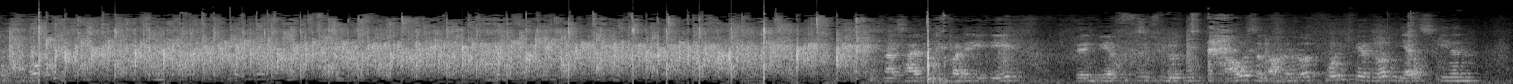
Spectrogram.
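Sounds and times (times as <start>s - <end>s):
audience applause after a reading: 0.0s - 8.8s
speech: 9.2s - 14.9s.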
